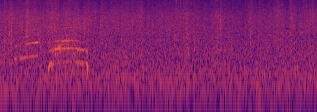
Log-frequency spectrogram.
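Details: Miniature goat kids playing at pasture on the Domaine des Tourelles farm: one wavering, harmonic bleat of about a second and a half with a shorter cry before it, under a steady rain-like hiss.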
